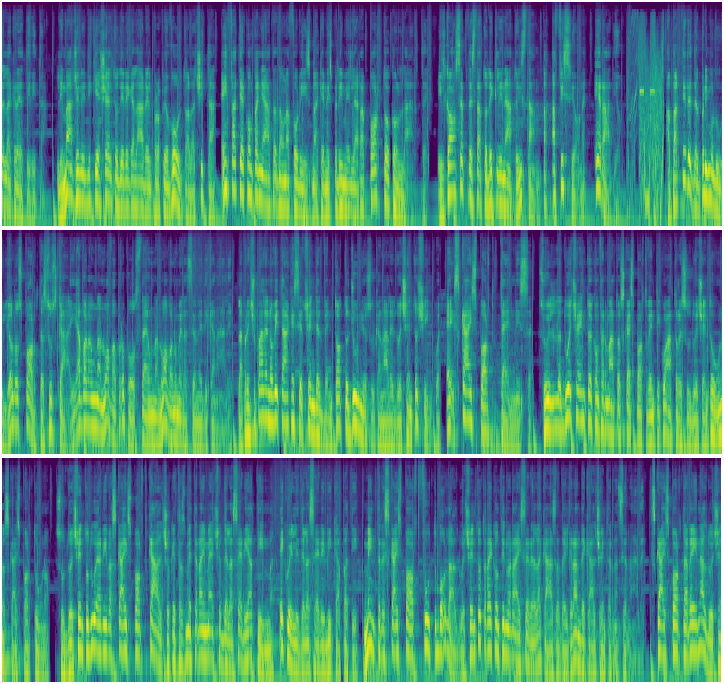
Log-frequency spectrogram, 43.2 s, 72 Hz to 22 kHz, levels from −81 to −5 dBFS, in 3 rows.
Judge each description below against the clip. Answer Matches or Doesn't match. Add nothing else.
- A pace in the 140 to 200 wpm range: Matches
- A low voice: Matches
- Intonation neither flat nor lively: Doesn't match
